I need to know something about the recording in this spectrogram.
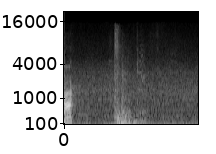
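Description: A heavy door creaks open and thuds.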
